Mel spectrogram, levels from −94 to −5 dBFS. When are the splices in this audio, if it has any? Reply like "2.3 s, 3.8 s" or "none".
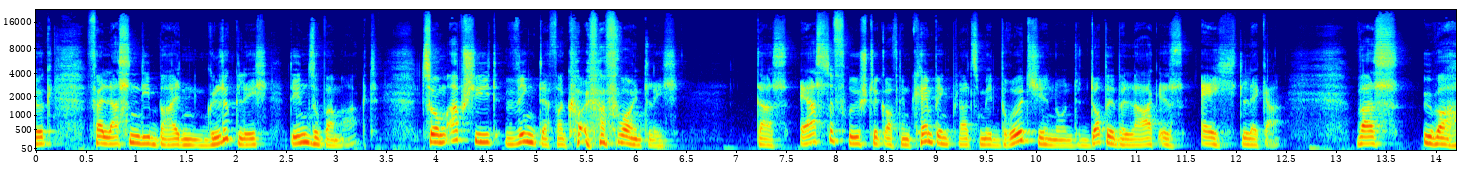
none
